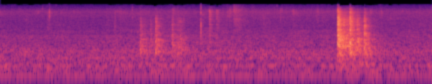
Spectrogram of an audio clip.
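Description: Burger patties and French toast sizzling in stainless pans on a gas range, over a steady low hum. A few soft clinks come about a second and a half in, and near the end there is a brief, loud clatter of kitchenware.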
